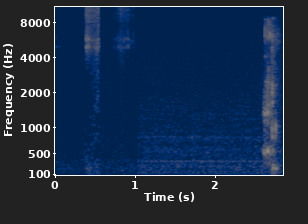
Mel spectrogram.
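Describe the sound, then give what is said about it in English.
A single short, sharp sneeze bursts out near the end, preceded by two brief, faint hissy breaths, with no talking. “I fucking sneezed.”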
